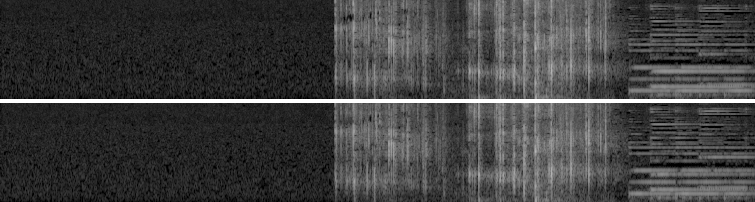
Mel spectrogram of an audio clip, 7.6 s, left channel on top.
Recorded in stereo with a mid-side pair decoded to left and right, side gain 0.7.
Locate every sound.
3.3 s crushing: 10° left, 1.3 m
6.3 s a guitar: 10° right, 6.5 m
